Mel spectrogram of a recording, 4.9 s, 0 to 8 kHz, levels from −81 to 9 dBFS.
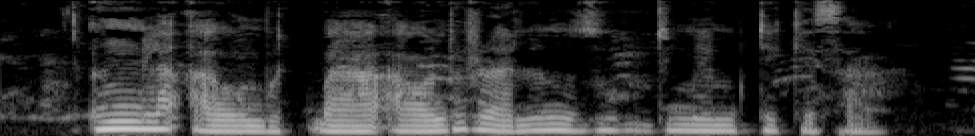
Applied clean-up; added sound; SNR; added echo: none; none; none; none.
